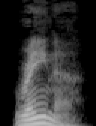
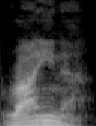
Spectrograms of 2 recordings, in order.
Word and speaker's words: Raina: full of good news Raina she pronounces it rhena with the stress on the E Raina she goes to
